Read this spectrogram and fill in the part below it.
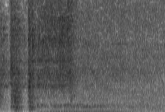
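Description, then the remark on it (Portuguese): A car engine catches with two quick, sharp bursts, then settles into a steady, low running hum with no voices, as someone sets off on a car trip. “Chegou, desci lá no avião, agora eu vou dar um rolê de carro.”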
